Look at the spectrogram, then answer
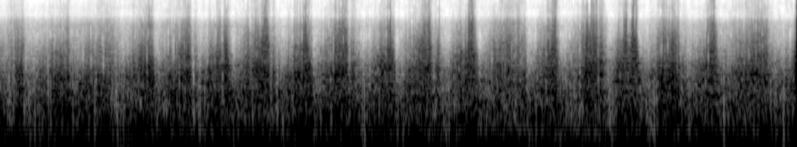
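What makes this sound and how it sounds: A hand bunches a fold of a large, thin, translucent polyethylene plastic bag spread on a striped cloth, crumpling the soft, empty film between fingers and thumb. The result is a steady stream of bright, crisp crinkling and crackling in repeated bursts of about one per second, almost entirely high-pitched with no low rumble.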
